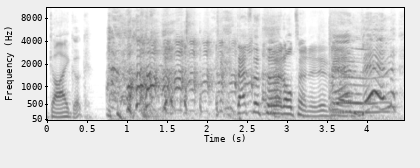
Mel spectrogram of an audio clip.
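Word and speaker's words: Gigguk: Giguk. Wait, did you pronounce it Gig UK like everyone else? I said Gaiguk.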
